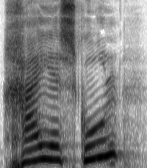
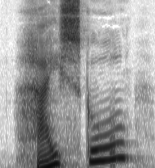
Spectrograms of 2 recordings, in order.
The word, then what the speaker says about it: high school: Is it high school? Con esa HJ fuerte, high school? No. Is it high school? Suave y uniéndolo como una sola palabra, high school, high school.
